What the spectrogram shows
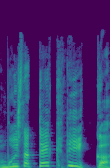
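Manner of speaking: very high, loud, full-throated yell. During a karate fight with robbers, one fighter shouts to her companion: shouting. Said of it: "huusi Helga Haliselle".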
